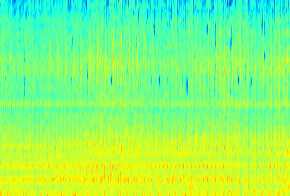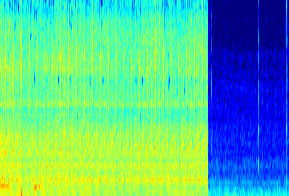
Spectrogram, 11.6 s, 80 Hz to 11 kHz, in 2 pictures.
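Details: 2017 Mercedes E300 M274 engine, 88k miles: idles with a slightly uneven, loping beat from a cylinder 1 misfire; fuel pressure, coil, plug, spark and compression checked; engine known for cracked pistons on cylinders 1 and 4.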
